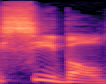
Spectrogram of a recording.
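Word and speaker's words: Siebold: It's either Seabold or Cybold. It'd be Seabold because he's a water type elite four member.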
